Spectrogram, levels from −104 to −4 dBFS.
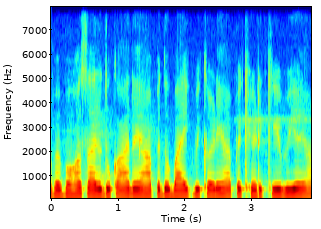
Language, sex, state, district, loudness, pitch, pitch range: Hindi, female, Jharkhand, Palamu, -14 LUFS, 225 Hz, 220-230 Hz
